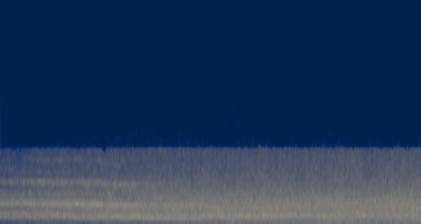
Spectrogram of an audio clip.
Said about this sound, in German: Ja, mit diesen Applaus, mit herzlichen Grüßen und einem Winken des Papstes, der sich jetzt von Fenster des Innenhofes in Castel Gandolfo von den Gläubigen verabschiedet, freuen auch wir uns jetzt auf diese kommende Woche.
